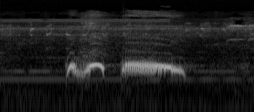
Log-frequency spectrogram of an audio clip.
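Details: A spotted dove used as a decoy to stimulate other doves to coo gives two mellow, low coos, the first wavering and the second longer and steadier, over a faint steady hum.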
